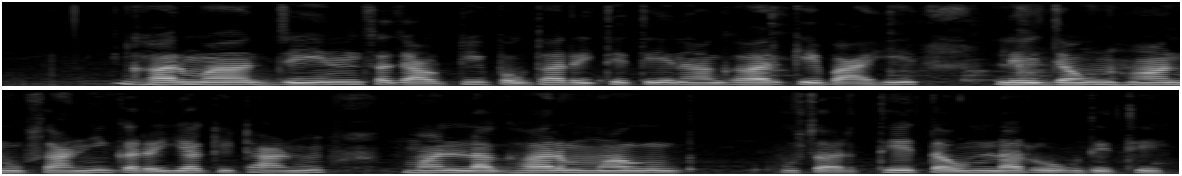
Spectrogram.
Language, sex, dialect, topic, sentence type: Chhattisgarhi, female, Western/Budati/Khatahi, agriculture, statement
